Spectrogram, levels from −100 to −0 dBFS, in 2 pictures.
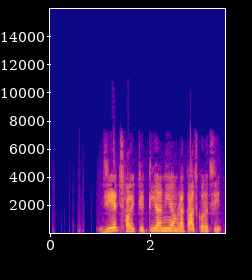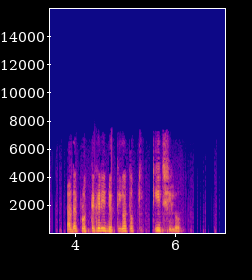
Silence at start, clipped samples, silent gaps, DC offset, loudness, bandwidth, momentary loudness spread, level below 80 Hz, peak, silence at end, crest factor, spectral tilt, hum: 1 s; under 0.1%; none; under 0.1%; -18 LUFS; 7.2 kHz; 15 LU; -60 dBFS; 0 dBFS; 0.9 s; 20 dB; -7 dB/octave; none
